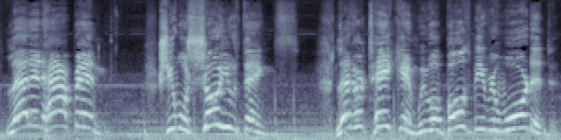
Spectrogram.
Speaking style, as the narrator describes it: From far down the tunnel, he heard Antonio yell

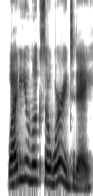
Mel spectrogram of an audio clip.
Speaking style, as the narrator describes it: he asked them

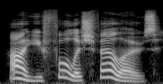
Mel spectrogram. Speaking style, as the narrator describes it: he cried

